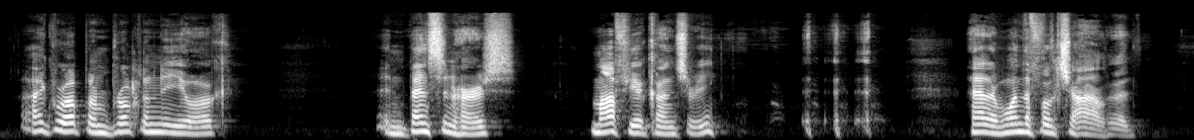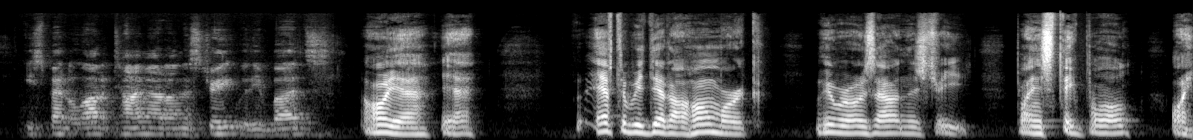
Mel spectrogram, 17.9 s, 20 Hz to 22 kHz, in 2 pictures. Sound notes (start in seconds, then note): 5.8 laughs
